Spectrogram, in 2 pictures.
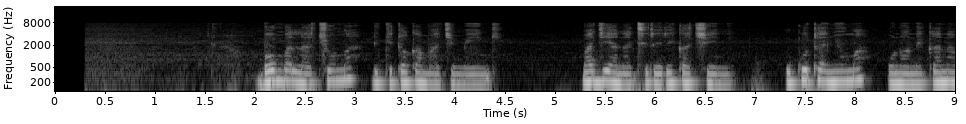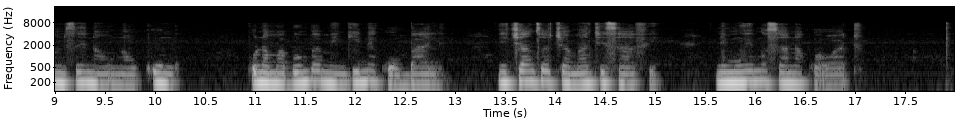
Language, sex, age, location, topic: Swahili, female, 25-35, Nairobi, government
